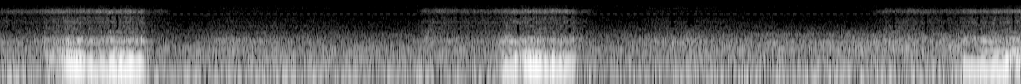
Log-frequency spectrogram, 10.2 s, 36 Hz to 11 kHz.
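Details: Adult woman (mother) snoring in deep REM sleep with lights on, with deep breathing and lip blowing: low, rattling snores on each breath in, about 14 a minute, quiet breathing between.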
